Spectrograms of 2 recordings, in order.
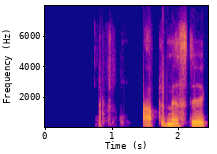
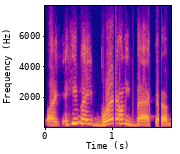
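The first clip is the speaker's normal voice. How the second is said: climbing higher and higher as the story peaks; telling it faster and more worked up; excited. Real, not acted. Telling a friend about the cat, rising excitement.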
